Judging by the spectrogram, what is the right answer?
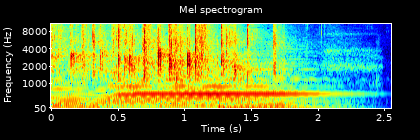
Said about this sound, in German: Klatschen vom Balkon.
